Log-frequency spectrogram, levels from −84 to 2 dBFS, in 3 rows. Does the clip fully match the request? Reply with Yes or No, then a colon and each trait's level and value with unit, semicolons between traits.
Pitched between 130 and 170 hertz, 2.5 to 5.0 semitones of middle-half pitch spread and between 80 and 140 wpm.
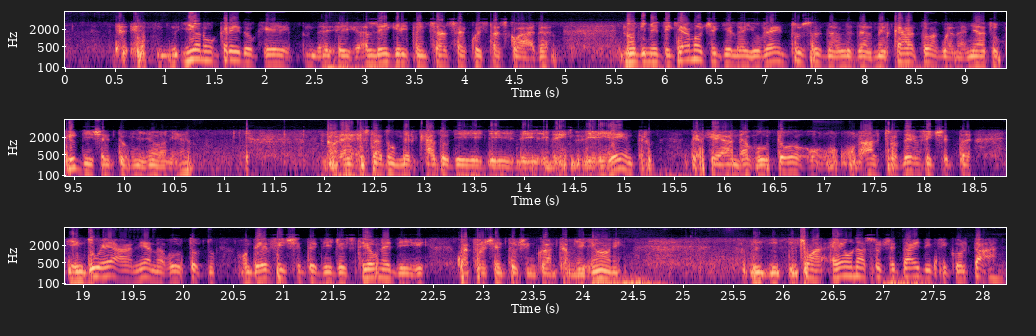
Yes: low, 135 Hz; average, 3.7 semitones; average, 120 wpm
